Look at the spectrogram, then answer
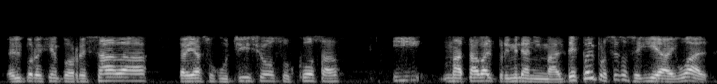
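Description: Guy on a tinny phone line, kinda high voice, rambly, dead dry sound. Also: normal speed, dry recording. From Uruguay. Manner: rambling, with frequent restarts. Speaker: caller. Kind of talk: casual call-in storytelling. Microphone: telephone.

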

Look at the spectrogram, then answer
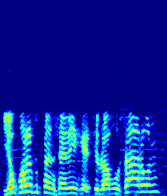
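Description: A man's voice: very high-pitched, brisk, no echo. A man arguing on a radio show in a pushy, needling manner. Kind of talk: heated on-air argument. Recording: muffled radio audio with faint music.

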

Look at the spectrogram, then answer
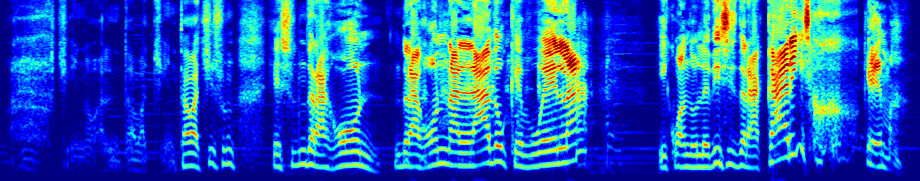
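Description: High bright-voiced storyteller man. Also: measured pace, soft background music. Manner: animated, with asides to the listener. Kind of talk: folksy oral storytelling.

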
